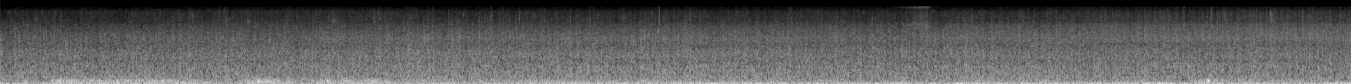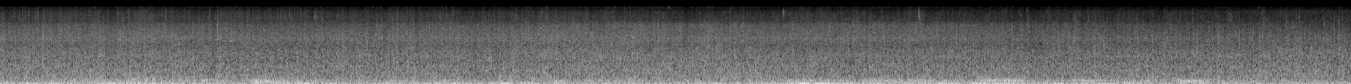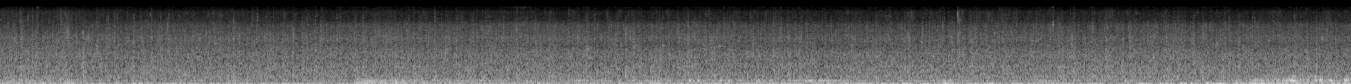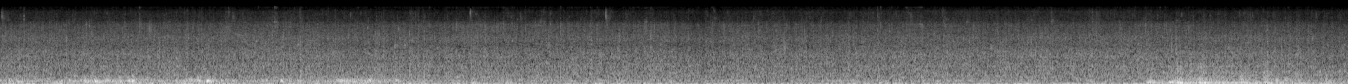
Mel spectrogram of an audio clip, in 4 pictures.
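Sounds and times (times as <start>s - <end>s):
thunder rumbling: 0.0s - 46.6s, 50.9s - 54.0s
steady rain falling: 0.0s - 54.0s.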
